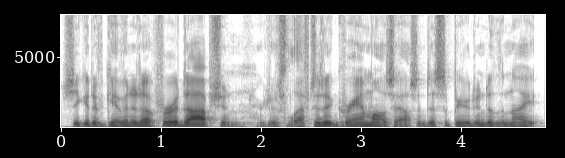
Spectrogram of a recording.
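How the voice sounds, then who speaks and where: A man's voice: deep voice, brisk, mellow. A man in his forties giving a dramatic reading of a short story into a lapel mic. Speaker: story reader.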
